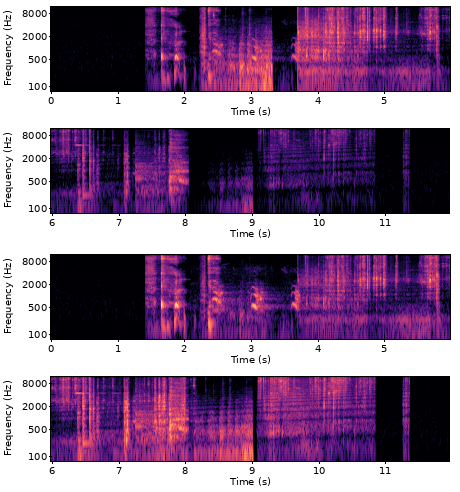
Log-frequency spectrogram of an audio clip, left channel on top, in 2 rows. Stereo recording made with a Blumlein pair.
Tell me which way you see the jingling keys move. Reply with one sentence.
In this clip you hear the jingling keys go from the left side to the right.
